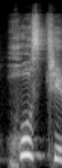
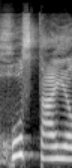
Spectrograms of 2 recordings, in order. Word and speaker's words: hostile: 호스틸 하냐? 이 단어 대박이에요. 그러니까 호스타일. 그러면 호스타일, 호스틸 발음 다 한대요.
